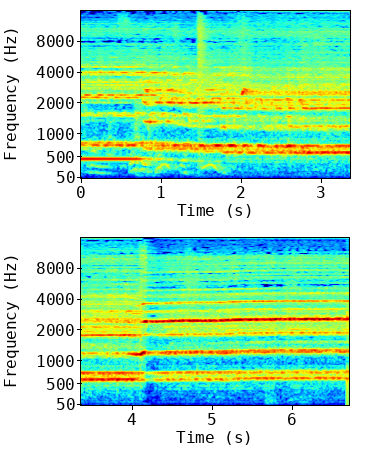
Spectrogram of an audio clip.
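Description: Live ambient electronic music: several sustained electronic tones held together as a chord, moving to new pitches about a second in and again about four seconds in. In the first two seconds, lower notes slide up and down in short arcs beneath the chord.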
